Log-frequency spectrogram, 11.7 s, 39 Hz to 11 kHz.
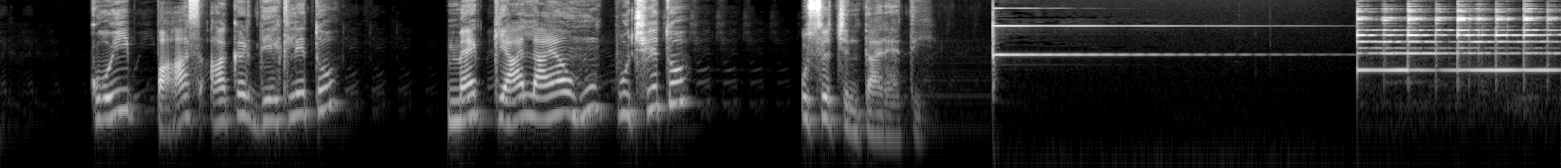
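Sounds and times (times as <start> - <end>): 
speech: 0.7 - 2.6, 3.4 - 5.2, 6.0 - 7.0
school bell ringing: 7.5 - 11.7.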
